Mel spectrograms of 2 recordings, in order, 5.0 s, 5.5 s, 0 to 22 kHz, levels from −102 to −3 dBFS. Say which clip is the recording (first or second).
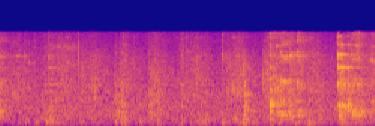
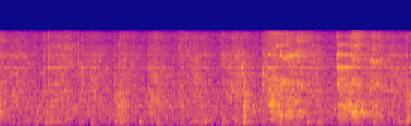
first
